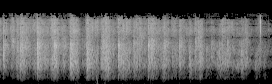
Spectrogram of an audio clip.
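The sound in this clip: Applause from a church audience, dense and steady clapping with a broad hiss-like texture, sustained and fairly loud throughout without a break.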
